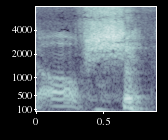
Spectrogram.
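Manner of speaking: a laughing groan at being caught out; laughing dismay. Retold or imitated. Recalling his embarrassment at the fans, laughing. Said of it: "And I'm like".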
